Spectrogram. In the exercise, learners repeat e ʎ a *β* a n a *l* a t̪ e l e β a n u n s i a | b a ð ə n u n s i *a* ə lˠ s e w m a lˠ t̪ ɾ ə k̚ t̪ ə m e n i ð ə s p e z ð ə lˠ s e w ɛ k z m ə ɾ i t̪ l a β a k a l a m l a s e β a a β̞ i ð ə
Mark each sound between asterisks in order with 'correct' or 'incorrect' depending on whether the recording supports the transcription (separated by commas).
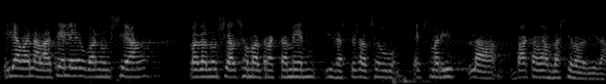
correct, correct, correct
